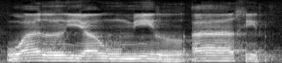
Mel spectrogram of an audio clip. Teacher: Wal, ini namanya alif lam qamariyah. Hukumnya izhar, bacanya jelas, awas jangan tawalud. Jangan wal tapi ditahan saja.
